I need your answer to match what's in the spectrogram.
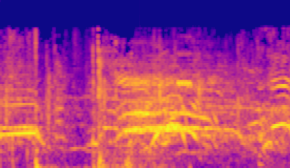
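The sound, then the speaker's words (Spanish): A football is kicked several times as a group of young people play, sharp thuds landing about every half second to a second, with a harder strike toward the end as a shot at goal misses, amid lively shouting and chatter from players. “Le pasan la pelota, regatea a un par de chicos y tira a puerta sin éxito.”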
